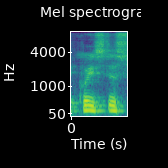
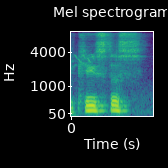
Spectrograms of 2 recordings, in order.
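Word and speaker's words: Quistis: That was your teacher is I've never I've never been too sure how to pronounce our teacher's name. Some say Quistas, some say Keus. I say Keas myself, but I may occasionally call it Quintis, but you know, it's Keas surely.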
